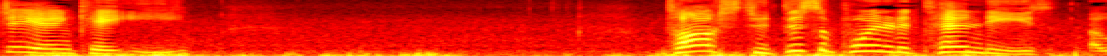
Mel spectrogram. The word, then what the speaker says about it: Hanke: John Henke, which I don't even believe I'm pronouncing that right, it's Hanke, talks to disappointed attendees at last Saturday's Pokemon Go event.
